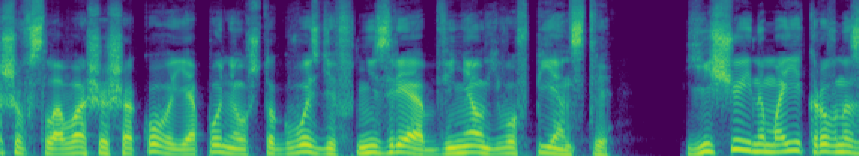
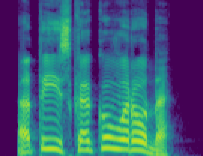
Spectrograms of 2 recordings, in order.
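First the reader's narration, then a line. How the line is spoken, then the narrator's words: Shouting. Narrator (Russian): выкрикнул Шишаков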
